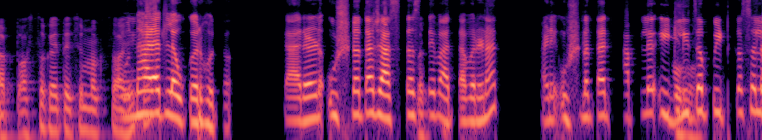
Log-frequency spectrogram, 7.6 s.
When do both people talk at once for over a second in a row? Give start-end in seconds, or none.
none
